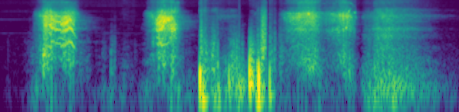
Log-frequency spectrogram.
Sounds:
Sniff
